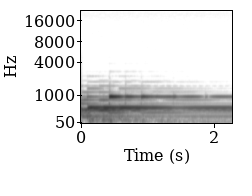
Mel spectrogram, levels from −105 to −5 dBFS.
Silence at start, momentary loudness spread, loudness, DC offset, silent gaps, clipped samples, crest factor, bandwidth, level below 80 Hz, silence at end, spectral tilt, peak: 0 s; 16 LU; -33 LUFS; under 0.1%; none; under 0.1%; 16 dB; 2 kHz; -64 dBFS; 0 s; -11.5 dB/octave; -18 dBFS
